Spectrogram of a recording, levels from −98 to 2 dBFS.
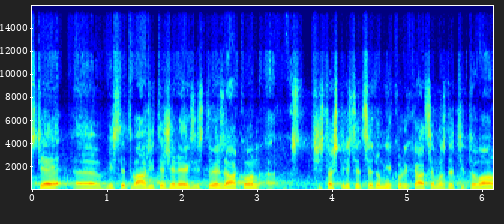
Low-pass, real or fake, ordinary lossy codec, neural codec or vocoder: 14.4 kHz; real; Opus, 16 kbps; none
